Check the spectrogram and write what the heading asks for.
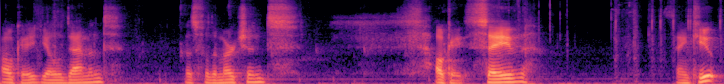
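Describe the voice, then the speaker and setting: A man's voice: medium pitch, slow pace, pauses often. A man doing casual gameplay commentary as a streamer, chatting with his viewers as he plays. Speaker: game streamer.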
